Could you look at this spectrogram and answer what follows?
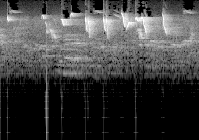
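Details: Saffron finch song: a run of high, sharp downslurred chirps and short trilled notes, about nine bright bursts in three seconds, quiet background.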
